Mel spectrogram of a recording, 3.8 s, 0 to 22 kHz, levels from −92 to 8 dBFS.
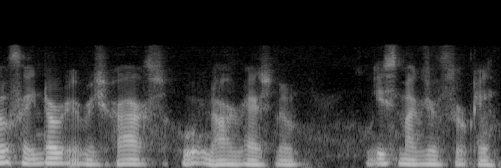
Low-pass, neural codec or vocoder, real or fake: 7.2 kHz; codec, 24 kHz, 0.9 kbps, WavTokenizer, small release; fake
